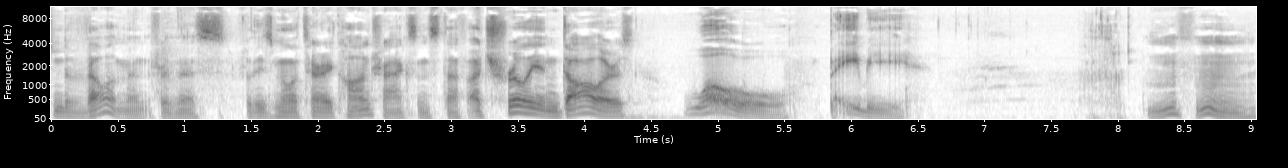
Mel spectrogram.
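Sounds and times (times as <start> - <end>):
speech: 0.0 - 6.5, 8.2 - 9.0
cat meowing: 6.8 - 7.8.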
